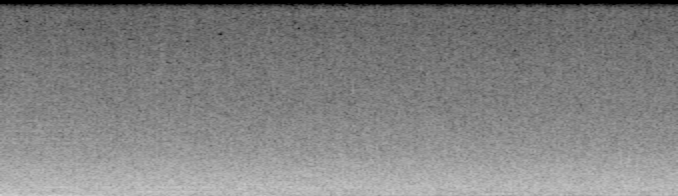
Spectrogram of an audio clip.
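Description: Steady rushing noise like flowing water, even throughout, with a faint low hum in the first couple of seconds.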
